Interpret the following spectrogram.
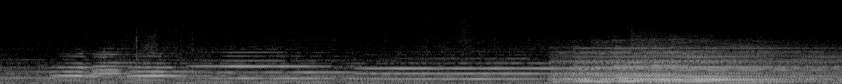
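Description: Symphony orchestra playing slow, long-held chords with brass prominent. About five and a half seconds in, a fuller chord comes in and the music grows louder.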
